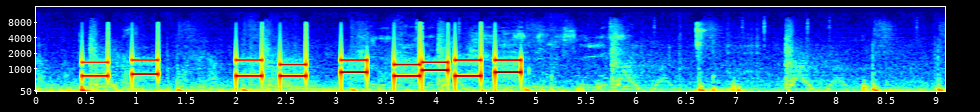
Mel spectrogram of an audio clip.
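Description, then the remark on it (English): A touch-tone keypad dials a wireless phone number into the AT&T After Hours Technical Support line: about ten crisp, loud dual-tone beeps in quick, uneven bursts, followed by a few seconds of faint background noise. “Please enter the wireless phone number that you are calling.”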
